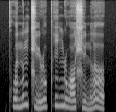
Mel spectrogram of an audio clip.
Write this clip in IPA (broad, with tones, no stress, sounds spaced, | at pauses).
kʰ w ə˧˥ n ʊ˥ ŋ t͡ɕ y̰˨˩ ɻ u˧˥ pʰ i˥ ŋ ɻ w ɔ˧˥ ɕ y̰˨˩ n l ɤ˥˩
